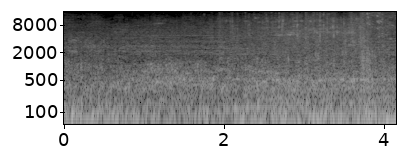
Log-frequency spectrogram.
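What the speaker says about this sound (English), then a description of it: "A singularity, a distress call, and now another ancient train." An ancient train rumbling in the video game Destiny 2, a dense continuous clatter and roar of rolling rail wagons, loud and steady throughout with no speech.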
